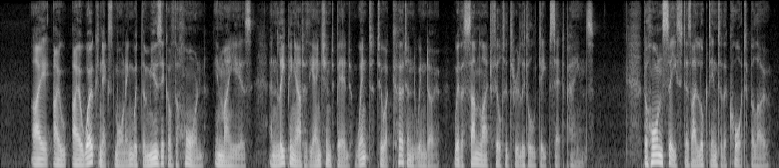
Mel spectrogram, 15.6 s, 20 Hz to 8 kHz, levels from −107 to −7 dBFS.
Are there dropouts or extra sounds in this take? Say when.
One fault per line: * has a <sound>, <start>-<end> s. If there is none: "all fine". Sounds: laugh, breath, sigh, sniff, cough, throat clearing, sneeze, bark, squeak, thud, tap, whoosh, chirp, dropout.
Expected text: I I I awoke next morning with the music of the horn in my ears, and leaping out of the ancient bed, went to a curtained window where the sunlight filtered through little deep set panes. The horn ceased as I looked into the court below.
all fine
